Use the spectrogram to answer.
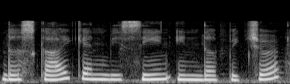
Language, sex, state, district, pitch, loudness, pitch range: English, female, Assam, Kamrup Metropolitan, 225 Hz, -12 LUFS, 215-240 Hz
